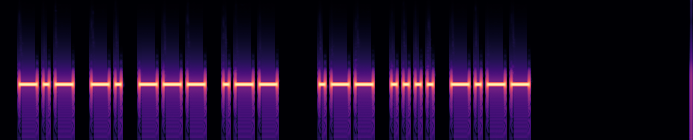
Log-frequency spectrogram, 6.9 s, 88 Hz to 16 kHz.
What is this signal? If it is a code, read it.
Morse code, heard as a keyed tone, about 20 wpm, 700 Hz. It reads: KNOW WHY
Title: Speed-Racing - Sets of 5 Words 17wpm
